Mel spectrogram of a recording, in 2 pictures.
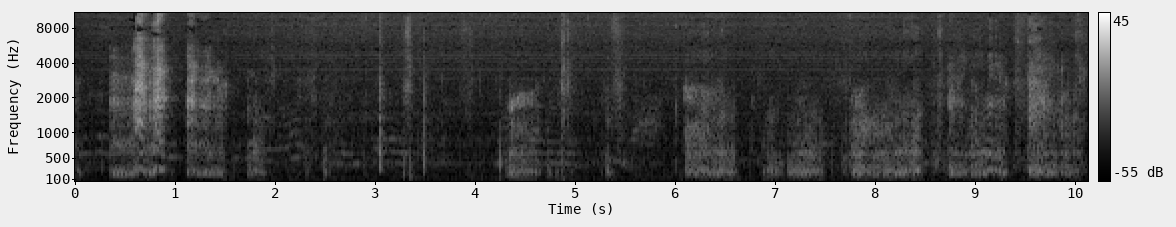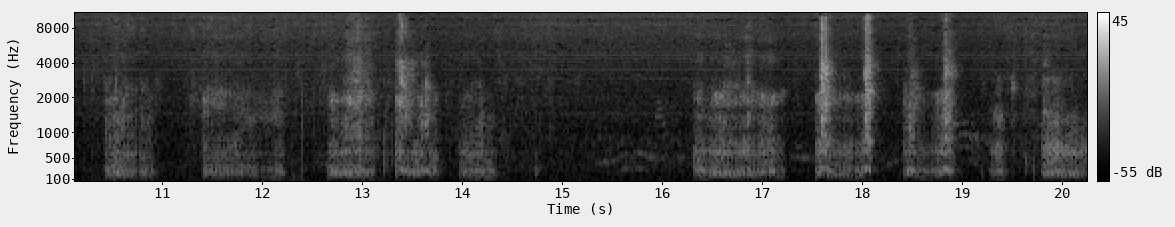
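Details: Female puppy named Sammy growling while playing with a person's arm indoors; repeated bursts of rough, buzzy growls, each about a second long, with short pauses between them and a few sharper yips.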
